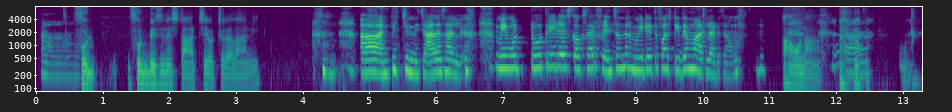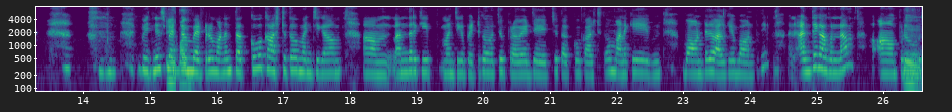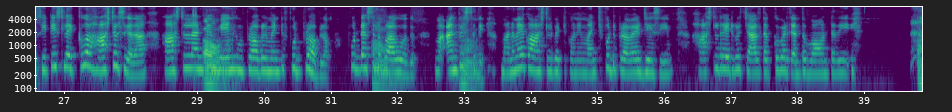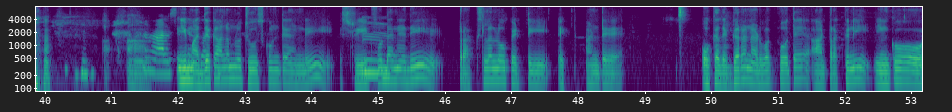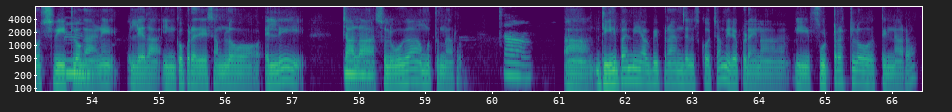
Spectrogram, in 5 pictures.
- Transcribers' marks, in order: other background noise; in English: "ఫుడ్ ఫుడ్ బిజినెస్ స్టార్ట్"; chuckle; in English: "టు త్రీ డేస్‌కొకసారి"; in English: "మీట్"; in English: "ఫస్ట్"; giggle; in English: "బిజినెస్"; chuckle; in English: "కాస్ట్‌తో"; in English: "ప్రొవైడ్"; in English: "కాస్ట్‌తో"; in English: "సిటీస్‌లో"; in English: "హాస్టెల్స్"; static; in English: "మెయిన్ ప్రాబ్లమ్"; in English: "ఫుడ్ ప్రాబ్లమ్. ఫుడ్"; in English: "హాస్టల్"; in English: "ఫుడ్ ప్రొవైడ్"; in English: "హాస్టల్ రేట్"; chuckle; distorted speech; in English: "స్ట్రీట్ ఫుడ్"; other street noise; in English: "ట్రక్‌ని"; in English: "స్ట్రీట్‌లో"; tapping; in English: "ఫుడ్ ట్రక్‌లో"
- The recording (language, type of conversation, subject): Telugu, podcast, మీకు ఇష్టమైన వీధి ఆహారం గురించి చెప్పగలరా?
